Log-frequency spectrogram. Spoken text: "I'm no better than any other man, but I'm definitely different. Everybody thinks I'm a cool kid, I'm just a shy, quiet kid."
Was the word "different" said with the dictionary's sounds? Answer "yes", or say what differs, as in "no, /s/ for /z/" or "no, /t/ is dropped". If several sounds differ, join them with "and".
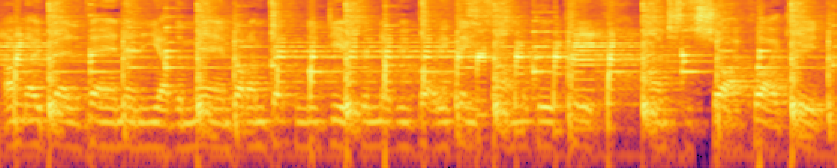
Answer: no, /t/ is dropped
